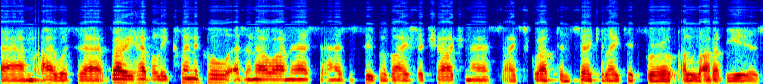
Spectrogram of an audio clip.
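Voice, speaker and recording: A man with an English accent talks at a medium pitch with a dark, mellow tone and fairly even intonation. His pace is fairly quick with hardly any pauses, and the sound is dry and close with no echo. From England. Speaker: perioperative nursing consultant. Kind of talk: webinar presentation. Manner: hesitant, many fillers.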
